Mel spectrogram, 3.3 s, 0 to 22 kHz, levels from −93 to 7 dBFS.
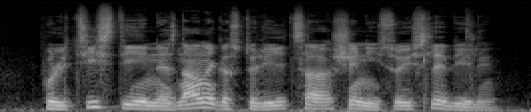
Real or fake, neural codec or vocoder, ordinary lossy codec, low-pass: fake; vocoder, 44.1 kHz, 128 mel bands every 256 samples, BigVGAN v2; none; 19.8 kHz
